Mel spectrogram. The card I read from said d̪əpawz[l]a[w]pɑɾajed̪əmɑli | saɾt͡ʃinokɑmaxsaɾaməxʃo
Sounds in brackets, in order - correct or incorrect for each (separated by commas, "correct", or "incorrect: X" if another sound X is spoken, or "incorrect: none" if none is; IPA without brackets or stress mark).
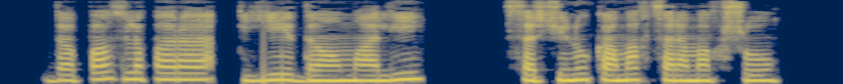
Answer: correct, incorrect: none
